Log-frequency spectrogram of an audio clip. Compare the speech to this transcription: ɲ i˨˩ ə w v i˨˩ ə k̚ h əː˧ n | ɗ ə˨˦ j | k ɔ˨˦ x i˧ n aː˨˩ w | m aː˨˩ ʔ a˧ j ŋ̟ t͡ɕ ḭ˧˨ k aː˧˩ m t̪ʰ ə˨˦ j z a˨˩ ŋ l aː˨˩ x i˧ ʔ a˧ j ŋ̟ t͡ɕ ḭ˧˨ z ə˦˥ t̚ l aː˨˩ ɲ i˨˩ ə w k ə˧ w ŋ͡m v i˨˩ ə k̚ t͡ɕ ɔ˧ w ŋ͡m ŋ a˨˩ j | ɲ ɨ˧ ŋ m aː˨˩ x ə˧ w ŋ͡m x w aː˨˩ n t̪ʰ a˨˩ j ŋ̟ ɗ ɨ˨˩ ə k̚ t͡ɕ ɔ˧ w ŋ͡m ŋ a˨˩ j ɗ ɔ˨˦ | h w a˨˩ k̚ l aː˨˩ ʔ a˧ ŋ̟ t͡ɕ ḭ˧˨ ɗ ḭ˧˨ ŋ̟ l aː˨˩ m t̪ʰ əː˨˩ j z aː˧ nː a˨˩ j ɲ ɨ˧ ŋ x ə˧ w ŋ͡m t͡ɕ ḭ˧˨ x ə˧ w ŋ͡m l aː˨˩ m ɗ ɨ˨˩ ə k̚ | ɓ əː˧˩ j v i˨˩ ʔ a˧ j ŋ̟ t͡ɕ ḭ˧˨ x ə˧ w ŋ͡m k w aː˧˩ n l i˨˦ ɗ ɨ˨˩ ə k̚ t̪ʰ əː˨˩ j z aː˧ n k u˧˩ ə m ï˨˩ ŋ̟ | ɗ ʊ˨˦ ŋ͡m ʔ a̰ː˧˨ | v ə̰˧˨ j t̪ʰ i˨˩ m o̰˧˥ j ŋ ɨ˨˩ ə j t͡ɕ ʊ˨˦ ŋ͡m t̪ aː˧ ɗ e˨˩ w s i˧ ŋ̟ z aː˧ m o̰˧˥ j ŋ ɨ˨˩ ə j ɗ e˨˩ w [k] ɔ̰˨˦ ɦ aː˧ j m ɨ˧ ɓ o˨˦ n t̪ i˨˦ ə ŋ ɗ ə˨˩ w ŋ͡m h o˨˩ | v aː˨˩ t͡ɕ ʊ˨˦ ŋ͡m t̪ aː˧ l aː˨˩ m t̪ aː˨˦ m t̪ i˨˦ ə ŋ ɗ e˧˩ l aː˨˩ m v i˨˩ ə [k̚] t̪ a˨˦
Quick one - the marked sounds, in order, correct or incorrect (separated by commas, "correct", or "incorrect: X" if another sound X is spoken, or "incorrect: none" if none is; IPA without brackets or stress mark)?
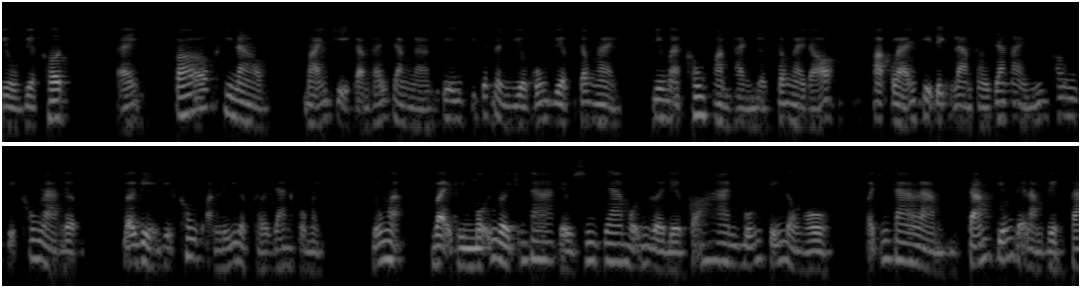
correct, correct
